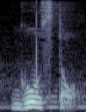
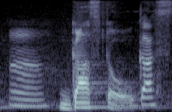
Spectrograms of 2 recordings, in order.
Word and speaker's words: gusto: should be pronounced yeah letter u takes the mid central sound ah what is represented in the phonetic transcription with the inverted v gasto gasto not gusto and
